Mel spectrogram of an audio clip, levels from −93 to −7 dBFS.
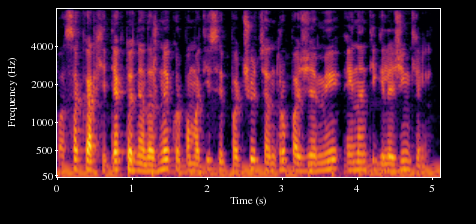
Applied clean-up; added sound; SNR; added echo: none; Bass guitar; 12 dB; none.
